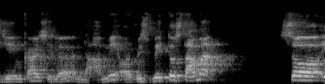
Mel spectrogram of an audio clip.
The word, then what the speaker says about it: Orbis Victus: Yung X po is pronounced as letter S. S po. Kaya Orbis. Orbis.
